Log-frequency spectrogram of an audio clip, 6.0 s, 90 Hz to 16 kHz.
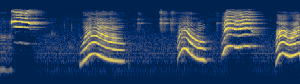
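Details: A pet 1.5-year-old male galah gives five drawn-out, nasal, whining calls in six seconds, each rising then falling like a cat's meow, while its owner praises it.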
